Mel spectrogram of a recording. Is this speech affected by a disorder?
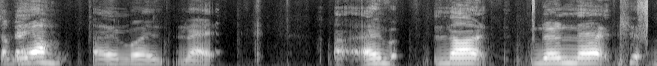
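Yes: cerebral palsy; from birth, physical only, slight memory loss; 19 years since onset, types with nose.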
